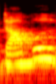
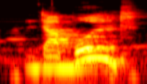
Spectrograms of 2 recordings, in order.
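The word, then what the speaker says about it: double: এবার ডাবল, দ্বিগুণ করা, ডাবল, ডাবলড, ডাবলড। এটাকে আমরা অনেক সময় ভুল করে ডবল বলে ফেলি, বাট উচ্চারণ কিন্তু ডাবল হবে, ডাবল।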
